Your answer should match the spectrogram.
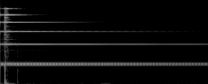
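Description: Subscribe-button sound effect: a click and a single bell-like ding, which rings on at one steady pitch and fades slowly.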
